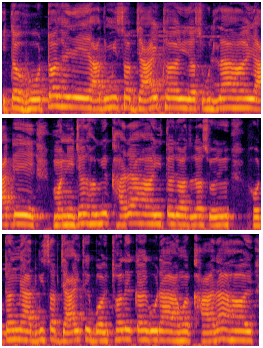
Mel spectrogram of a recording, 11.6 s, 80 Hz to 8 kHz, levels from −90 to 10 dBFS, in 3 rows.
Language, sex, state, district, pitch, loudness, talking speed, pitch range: Bajjika, male, Bihar, Vaishali, 195 Hz, -13 LUFS, 145 wpm, 180-200 Hz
